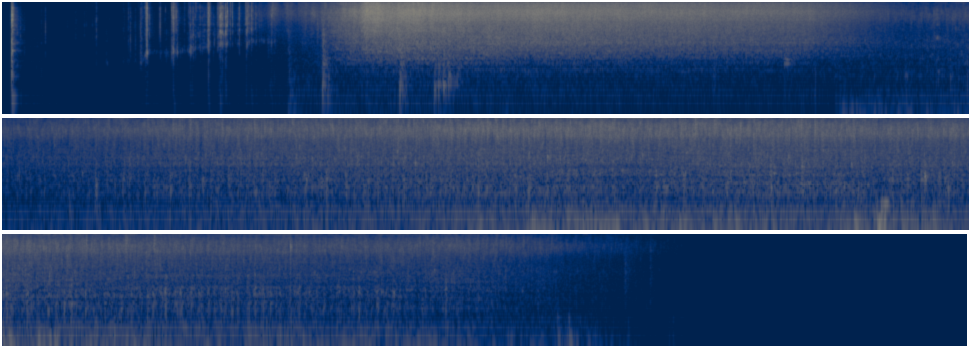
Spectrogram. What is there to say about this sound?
Egg drop soup being prepared. Egg is cracked, followed by cooking and sizzling sound.
egg-drop, cooking, egg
